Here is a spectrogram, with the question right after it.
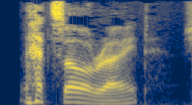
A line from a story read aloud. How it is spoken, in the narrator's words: she laughed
